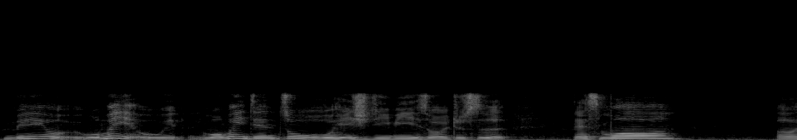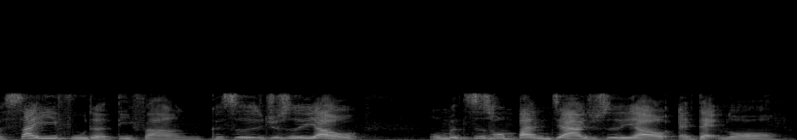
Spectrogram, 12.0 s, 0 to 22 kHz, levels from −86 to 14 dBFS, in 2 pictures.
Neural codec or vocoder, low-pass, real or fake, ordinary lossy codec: codec, 16 kHz, 8 kbps, FreqCodec, larger model; 7.2 kHz; fake; none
